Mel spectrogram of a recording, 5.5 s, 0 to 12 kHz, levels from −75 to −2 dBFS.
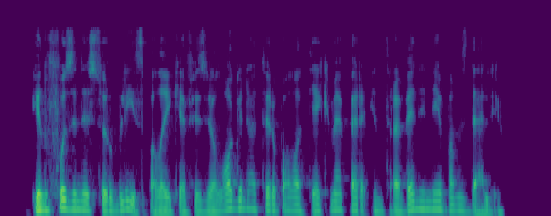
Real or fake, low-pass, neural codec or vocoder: real; 7.2 kHz; none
